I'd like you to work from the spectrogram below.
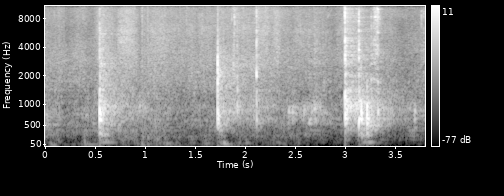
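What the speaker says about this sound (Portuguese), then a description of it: "Vou cortar ela em cubos" A knife chops cold butter into cubes on a board, giving a few sharp, separate taps with quiet pauses between them.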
